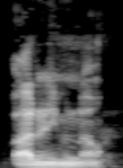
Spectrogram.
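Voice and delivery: normal talking voice

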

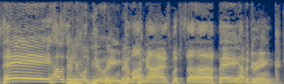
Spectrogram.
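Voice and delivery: bubbly life-of-the-party voice; outgoing party guy. Retold or imitated. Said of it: "the guy who walks into a party and goes".

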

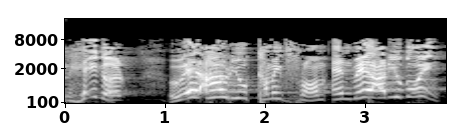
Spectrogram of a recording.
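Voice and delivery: the Lord confronting Hagar, booming and high; the Lord's call. Acted. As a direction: call her by name with divine force.

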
